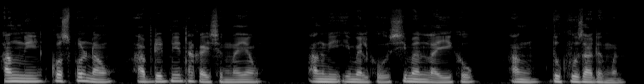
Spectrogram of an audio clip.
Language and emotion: Bodo, sad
